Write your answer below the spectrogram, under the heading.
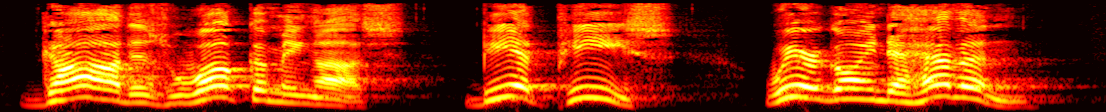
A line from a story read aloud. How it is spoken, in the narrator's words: Compelled by the heavenly vision, he yelled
